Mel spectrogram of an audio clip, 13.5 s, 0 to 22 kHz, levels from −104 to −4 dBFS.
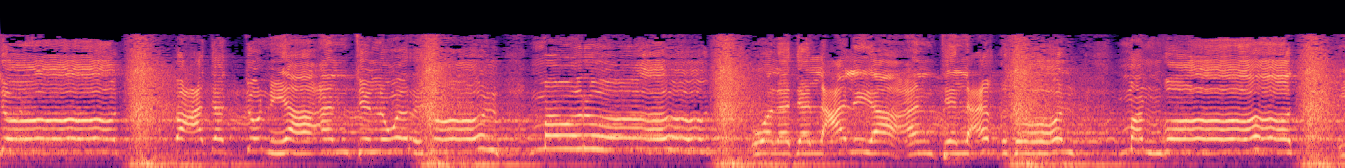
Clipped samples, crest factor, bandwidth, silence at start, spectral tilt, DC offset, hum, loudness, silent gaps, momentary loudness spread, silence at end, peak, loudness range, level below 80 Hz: under 0.1%; 14 dB; 11 kHz; 0 s; -2.5 dB/octave; under 0.1%; none; -14 LUFS; none; 7 LU; 0 s; 0 dBFS; 2 LU; -34 dBFS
